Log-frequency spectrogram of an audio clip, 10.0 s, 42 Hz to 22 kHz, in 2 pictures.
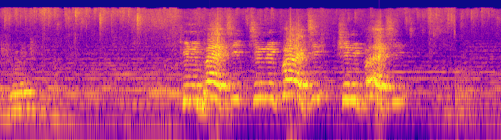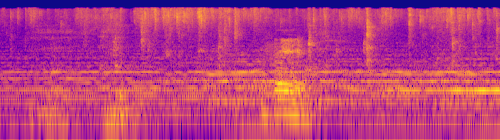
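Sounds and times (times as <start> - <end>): music with held chords: 0.0 - 10.0
steady rain: 0.0 - 10.0.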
